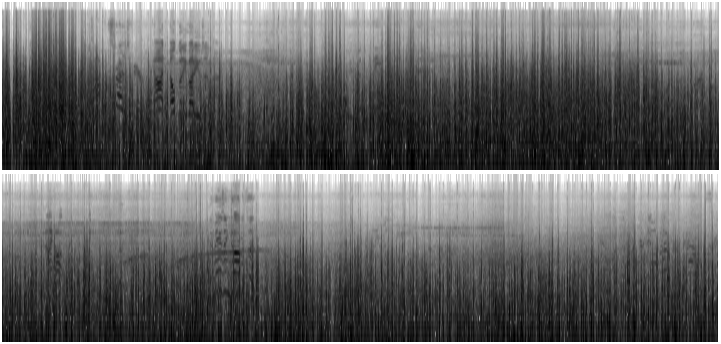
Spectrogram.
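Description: Wind buffeting the microphone and road noise from a moving vehicle, a loud, steady rush with constant flutter, and faint voices underneath.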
